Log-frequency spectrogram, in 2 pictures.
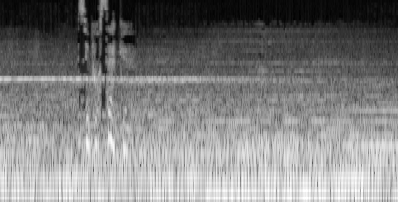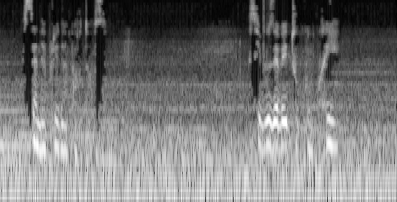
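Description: A young woman speaks quietly and tensely, close by.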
